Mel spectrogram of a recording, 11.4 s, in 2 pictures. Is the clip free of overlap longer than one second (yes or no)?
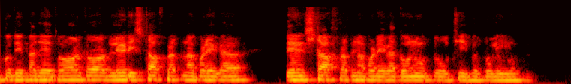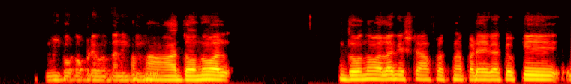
yes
